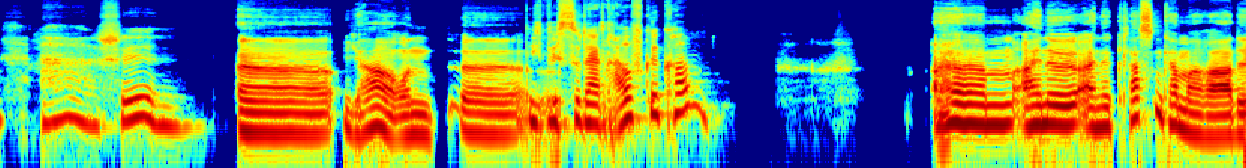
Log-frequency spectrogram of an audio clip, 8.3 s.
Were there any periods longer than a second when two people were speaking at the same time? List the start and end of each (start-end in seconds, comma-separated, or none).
none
